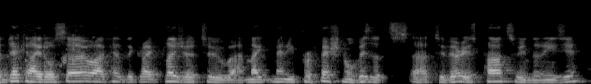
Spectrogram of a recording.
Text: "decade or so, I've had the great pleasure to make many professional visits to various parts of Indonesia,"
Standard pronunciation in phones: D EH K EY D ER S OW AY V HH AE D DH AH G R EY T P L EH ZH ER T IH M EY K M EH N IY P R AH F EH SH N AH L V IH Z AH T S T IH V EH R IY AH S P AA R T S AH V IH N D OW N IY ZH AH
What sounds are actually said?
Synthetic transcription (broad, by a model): D EH K EY D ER S OW AY V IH D DH AH G R EY T P L EH ZH ER T IH M EY K M EH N IY P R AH F EH SH N L V IH Z AH T S T IH V EH R IY AH S P AA R T S AH V IH N D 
